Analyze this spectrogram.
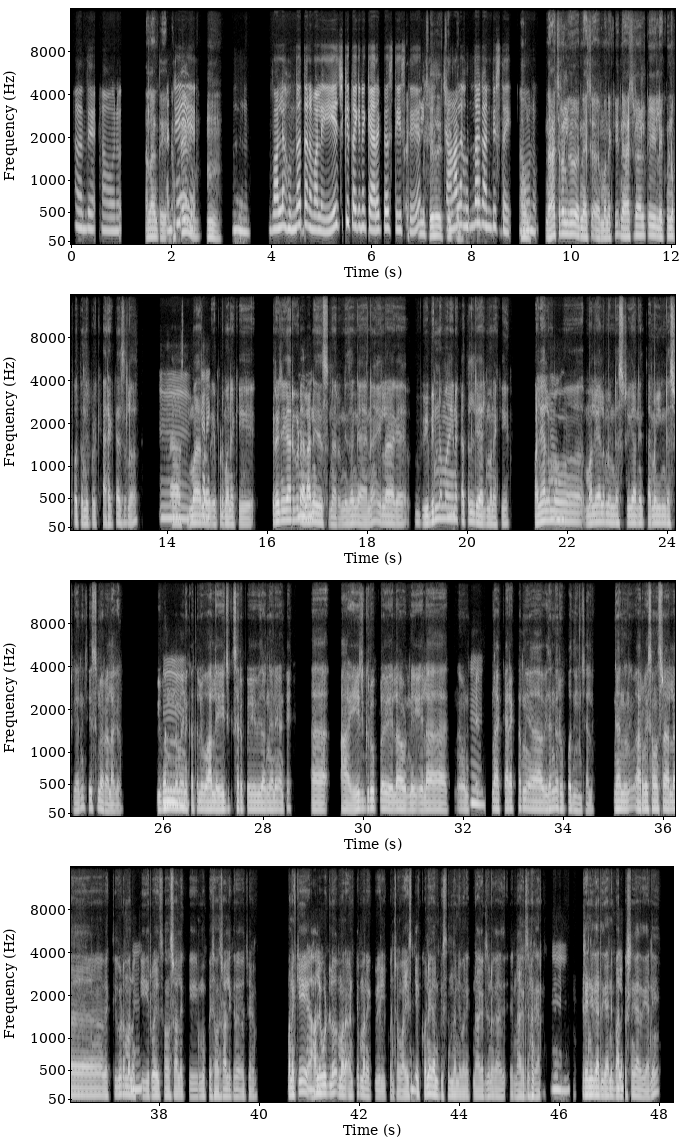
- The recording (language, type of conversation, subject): Telugu, podcast, ట్రైలర్‌లో స్పాయిలర్లు లేకుండా సినిమాకథను ఎంతవరకు చూపించడం సరైనదని మీరు భావిస్తారు?
- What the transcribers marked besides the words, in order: tapping; in English: "ఏజ్‌కి"; in English: "క్యారెక్టర్స్"; in English: "నేచురల్‌గ"; in English: "నేచురాలిటీ"; in English: "క్యారెక్టర్స్‌లో"; in English: "కరెక్ట్"; in English: "ఇండస్ట్రీ"; in English: "ఇండస్ట్రీ"; in English: "ఏజ్‌కి"; in English: "ఏజ్ గ్రూప్‌లో"; in English: "క్యారెక్టర్‌ని"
